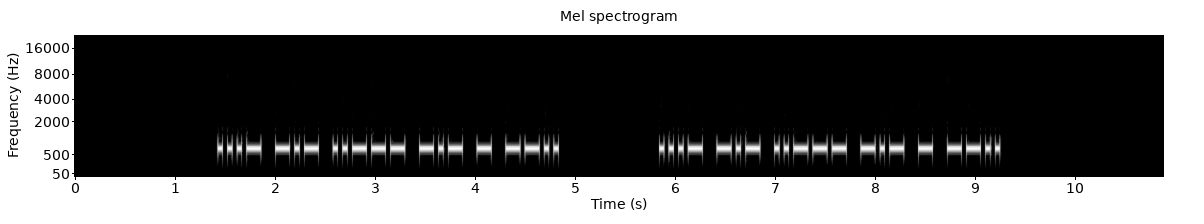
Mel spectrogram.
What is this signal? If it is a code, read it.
Morse code, heard as a keyed tone, about 25 wpm, 700 Hz. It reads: VK2KTZ VK2KTZ
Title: DXCC-100 Call Signs - 6 Characters - Repeated 2x - 25wpm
